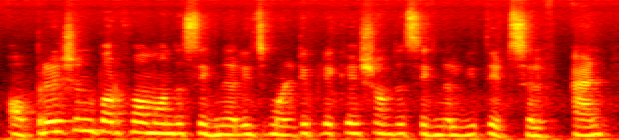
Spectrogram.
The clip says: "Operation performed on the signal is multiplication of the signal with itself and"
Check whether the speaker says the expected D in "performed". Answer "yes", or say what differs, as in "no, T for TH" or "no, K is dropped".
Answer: no, D is dropped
